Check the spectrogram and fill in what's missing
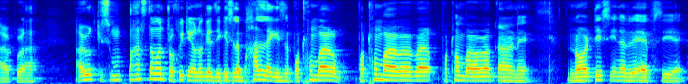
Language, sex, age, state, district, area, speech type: Assamese, male, 18-30, Assam, Charaideo, urban, spontaneous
